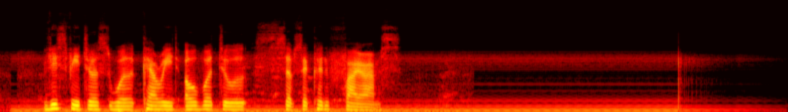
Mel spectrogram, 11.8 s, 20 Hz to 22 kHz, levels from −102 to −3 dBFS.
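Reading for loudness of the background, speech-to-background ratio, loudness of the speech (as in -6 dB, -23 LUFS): -52.5 LUFS, 17.0 dB, -35.5 LUFS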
